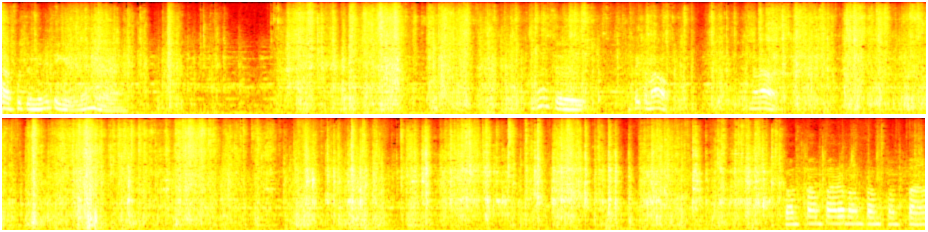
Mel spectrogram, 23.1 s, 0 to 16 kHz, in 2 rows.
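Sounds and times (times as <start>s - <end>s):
plastic bricks clattering: 0.0s - 23.0s.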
